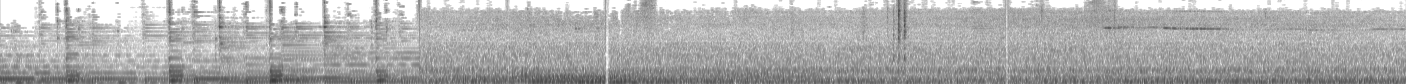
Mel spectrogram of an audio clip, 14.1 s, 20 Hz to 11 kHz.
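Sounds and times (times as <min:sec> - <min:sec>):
car engine rumbling: 0:04.2 - 0:14.0.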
